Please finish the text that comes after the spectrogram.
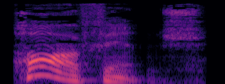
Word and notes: hawfinch: British English

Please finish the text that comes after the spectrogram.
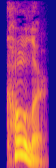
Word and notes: coaler: British English

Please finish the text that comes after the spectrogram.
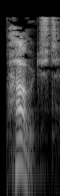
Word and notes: pouched: British English

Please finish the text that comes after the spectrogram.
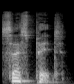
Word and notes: cesspit: British English

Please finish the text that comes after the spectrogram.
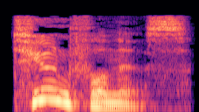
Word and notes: tunefulness: British English

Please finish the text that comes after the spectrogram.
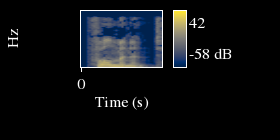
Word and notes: fulminant: British English

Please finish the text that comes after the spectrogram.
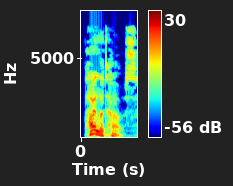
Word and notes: pilothouse: British English

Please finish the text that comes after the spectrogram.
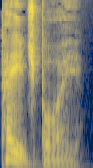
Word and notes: pageboy: British English

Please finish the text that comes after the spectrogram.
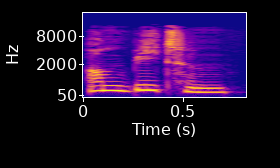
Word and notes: unbeaten: British English

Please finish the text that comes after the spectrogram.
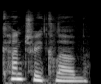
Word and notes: country club: American English

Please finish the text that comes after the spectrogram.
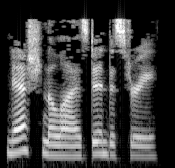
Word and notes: Nationalized industry: British English

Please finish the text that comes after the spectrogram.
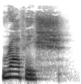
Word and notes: ravish: British English

